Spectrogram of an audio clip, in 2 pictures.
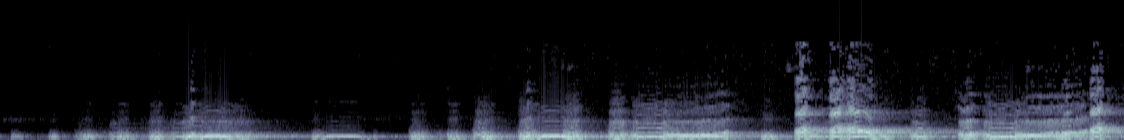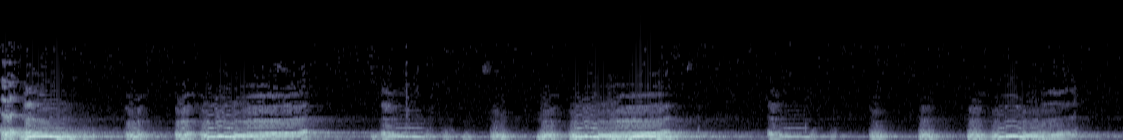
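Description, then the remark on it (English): A pair of barred owls calling back and forth in a loud, raucous territorial duet, with wavering hoots, cackles and gurgling caterwauls overlapping continuously, no speech. “They're often doing that because they're hearing another pair or individual barred owl on an established territory, and that's when the pair starts really revving up and making those territorial calls.”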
